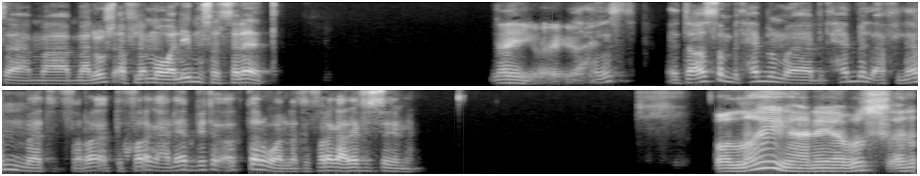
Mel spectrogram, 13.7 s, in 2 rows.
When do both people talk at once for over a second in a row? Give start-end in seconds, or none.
none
